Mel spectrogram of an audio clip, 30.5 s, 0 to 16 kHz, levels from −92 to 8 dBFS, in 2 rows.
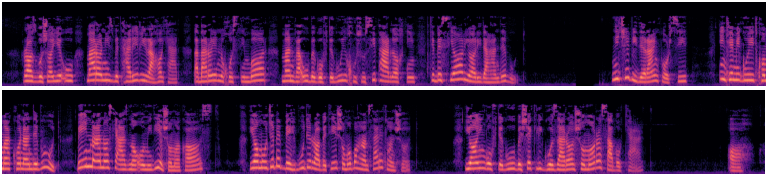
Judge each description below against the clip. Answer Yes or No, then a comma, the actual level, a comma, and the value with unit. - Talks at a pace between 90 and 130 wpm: Yes, average, 120 wpm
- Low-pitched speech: No, high, 210 Hz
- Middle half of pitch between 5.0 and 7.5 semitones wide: Yes, wide, 5.5 semitones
